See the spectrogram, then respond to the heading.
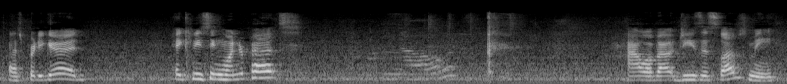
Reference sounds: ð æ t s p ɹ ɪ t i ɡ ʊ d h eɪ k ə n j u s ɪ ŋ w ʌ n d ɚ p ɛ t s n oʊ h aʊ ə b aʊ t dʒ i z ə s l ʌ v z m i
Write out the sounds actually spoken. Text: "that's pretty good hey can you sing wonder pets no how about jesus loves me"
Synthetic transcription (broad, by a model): ð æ t s p ɹ ɪ t i ɡ ʊ d h eɪ k n j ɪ s ɪ ŋ w ʌ n d ɚ p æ t s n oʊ h aʊ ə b aʊ t dʒ i z ə s l ʌ v z m i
